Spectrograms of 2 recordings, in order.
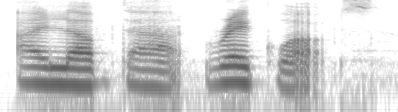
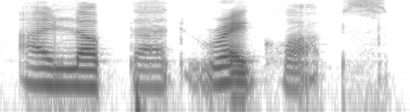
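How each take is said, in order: Both takes have the same delivery.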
